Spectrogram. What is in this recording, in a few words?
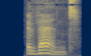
"event", voice, english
